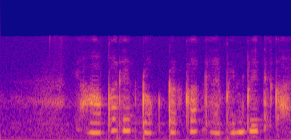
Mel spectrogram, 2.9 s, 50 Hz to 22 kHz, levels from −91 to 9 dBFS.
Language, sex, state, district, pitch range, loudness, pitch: Hindi, female, Rajasthan, Jaipur, 280-325 Hz, -23 LUFS, 320 Hz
